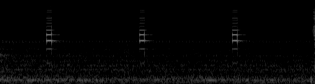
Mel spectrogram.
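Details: EMAY EMG-20 portable ECG monitor held by the fingers on its metal electrodes: short high beeps at about 65 per minute, one per heartbeat, in a steady rhythm while the ECG trace records.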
